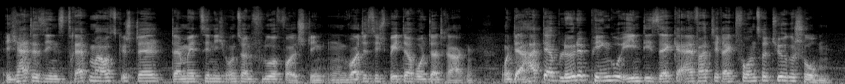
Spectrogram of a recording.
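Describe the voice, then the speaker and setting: Man doing a smug, deadpan kangaroo. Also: medium pitch, fast talker, few pauses, voice pushed up, lightly acted. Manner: dry, deadpan, smug retorts. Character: cheeky freeloading male kangaroo flatmate, smug and stubborn. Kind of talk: comic radio story.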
